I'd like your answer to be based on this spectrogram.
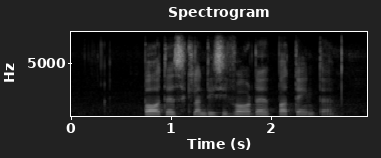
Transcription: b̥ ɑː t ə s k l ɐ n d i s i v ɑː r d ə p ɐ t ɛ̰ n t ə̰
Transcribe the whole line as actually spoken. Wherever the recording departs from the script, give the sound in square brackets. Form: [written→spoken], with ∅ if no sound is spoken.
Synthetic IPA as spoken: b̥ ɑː t ə s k l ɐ n d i s i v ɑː r d ə p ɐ t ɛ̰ n t ə̰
